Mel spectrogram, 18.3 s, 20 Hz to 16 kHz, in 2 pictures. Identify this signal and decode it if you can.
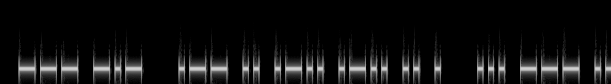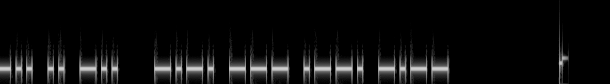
Morse code, heard as a keyed tone, about 16 wpm, 700 Hz. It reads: OK WILLIE SOLID COPY
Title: Practice QSO - Exchange 3 - More Info - 15wpm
